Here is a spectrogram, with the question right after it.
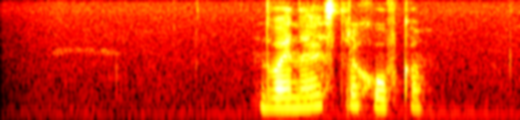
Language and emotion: Russian, neutral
